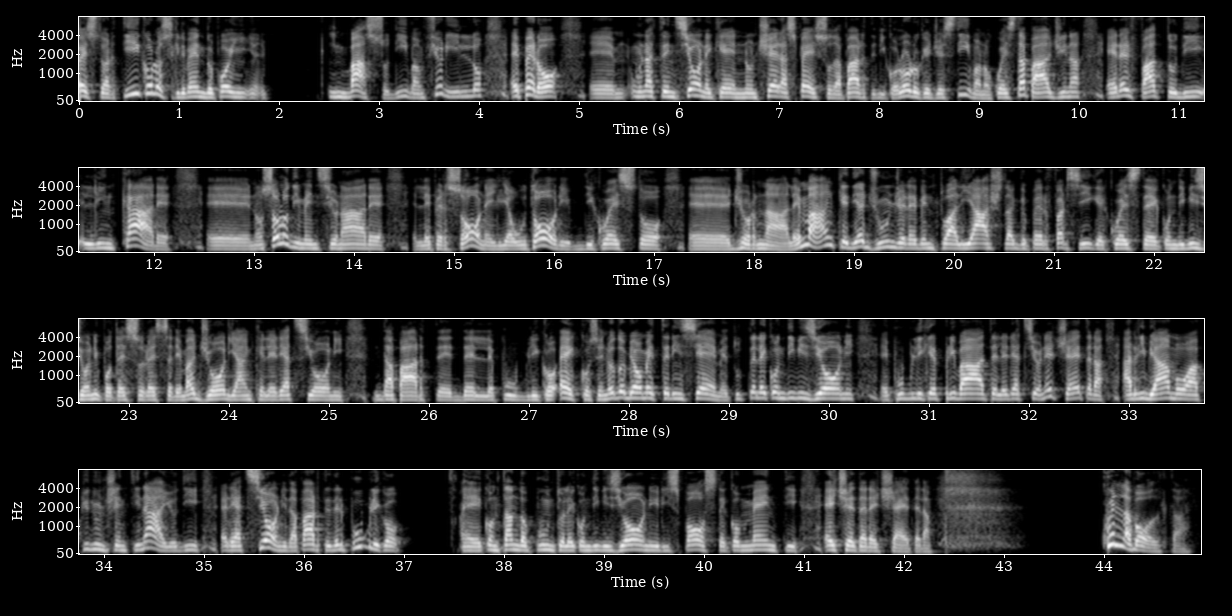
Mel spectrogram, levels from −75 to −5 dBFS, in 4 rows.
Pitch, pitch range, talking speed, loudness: 155 Hz, 140-175 Hz, 140 wpm, -17 LUFS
